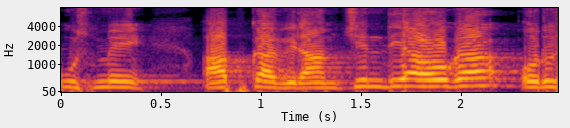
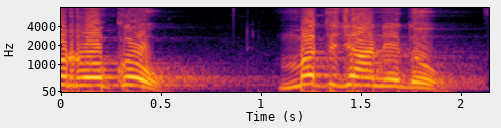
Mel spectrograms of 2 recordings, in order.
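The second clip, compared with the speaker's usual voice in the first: firm रोको, a break, then मत जाने दो; pause after रोको; 3 semitones higher, slower than usual. Shown as a demonstration. Teacher explains the warning meaning, pausing after रोको. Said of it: "जो हमने विराम चिन्ह कहाँ लगा?".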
